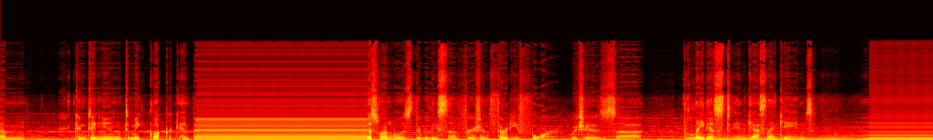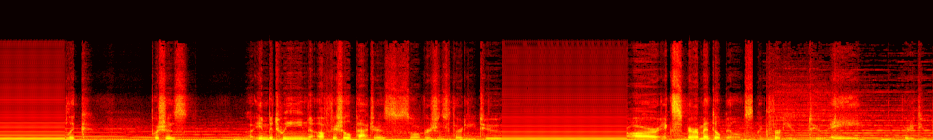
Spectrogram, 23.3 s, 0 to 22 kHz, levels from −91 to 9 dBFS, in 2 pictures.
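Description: A flat, steady buzz replaces the sound three times: from 2.46 to 4.59 s, from 10.87 to 12.47 s, and from 17.94 to 19.49 s. Each is a system hang loop. The computer or driver stalled while the sound hardware kept replaying the same 11.61 ms stretch of its ring buffer, which fits a 512-sample buffer. Repeating that fragment at 86.1 Hz fuses it into a tone rather than a stutter. When playback resumes, the audio that should have played during the stall is gone, about two seconds at the first hang and about one and a half seconds at each of the other two.

At 21.06 s there is a brief glitch. This is damaged data in a compressed stream. Bytes in that part of the file or stream were corrupted or lost, so the decoder misread the frame there and lost sync, then searched for the next valid frame header before normal decoding resumed.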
